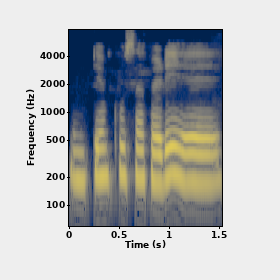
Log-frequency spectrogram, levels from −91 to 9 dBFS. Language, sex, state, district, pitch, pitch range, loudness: Rajasthani, male, Rajasthan, Churu, 195 Hz, 180-205 Hz, -14 LUFS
